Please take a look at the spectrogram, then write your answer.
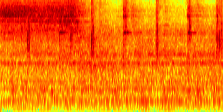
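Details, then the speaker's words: Newly fitted jointed clipper belt on the cone pulleys of a Lorch lathe: light click about four times a second over a steady hiss, evenly spaced as the belt turns; normal jointed-belt joint click. "We've got a nice healthy click there. You're going to have to live with that in my videos. I don't mind the sound."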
